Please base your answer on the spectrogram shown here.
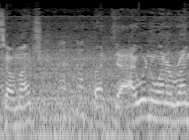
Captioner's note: laughter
